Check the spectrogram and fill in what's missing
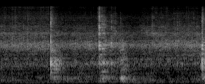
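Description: Chilli, cumin, coriander and Kashmiri chilli powders frying in a pan, with a quiet sizzle and a few sharp scraping stirs of a spoon, faint and close.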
